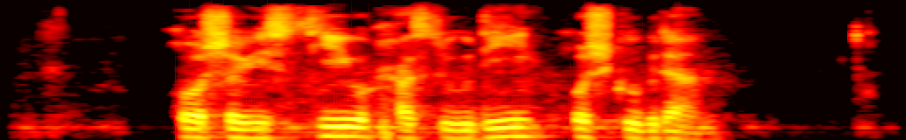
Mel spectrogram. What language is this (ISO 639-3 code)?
ckb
